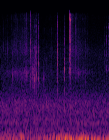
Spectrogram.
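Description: Climbing hardware being handled: light clicks and rustles of carabiners and rope on a hitch climbing system, with a run of small clicks in the second half.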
